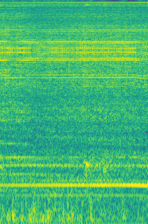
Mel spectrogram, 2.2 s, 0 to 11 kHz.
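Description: Electric T-Rex 500 RC helicopter flying overhead: its motor and rotor head give a steady whine at one even pitch, over an uneven low rumbling noise.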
